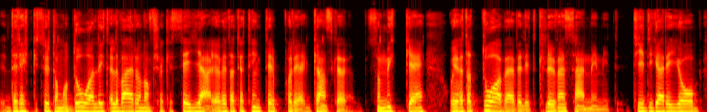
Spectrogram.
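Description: A man's voice: medium pitch, steady tone, hardly any pauses, darkish tone, no room sound, studio quality. A man, a podcast guest, telling a personal story in a casual, rambling way with lots of fillers and restarts.

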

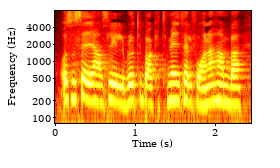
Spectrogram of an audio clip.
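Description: A woman's voice: mid-range voice, flat delivery, warm tone. A young woman from Sweden chatting casually, animatedly retelling a story and quoting people.

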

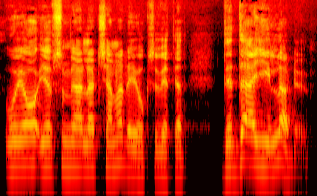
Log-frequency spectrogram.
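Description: A man, a comedian, telling stories in a casual podcast chat, animated and full of restarts. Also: a little high. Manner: animated storytelling with frequent restarts. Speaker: comedian guest.

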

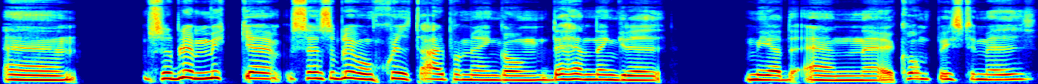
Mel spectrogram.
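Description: A young woman from Sweden tells a story in a loose, slangy podcast chat. Her voice has a gravelly fry, recorded dry and close on the mic. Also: medium pitch, steady tone, warm tone, dry recording. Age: young adult. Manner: storytelling, chatty with slang and swearing. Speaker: podcast co-host. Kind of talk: casual chat.

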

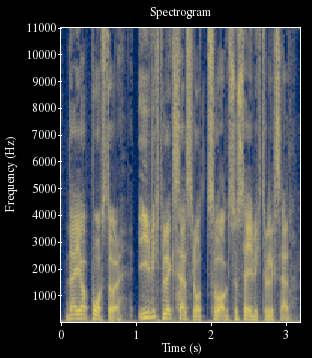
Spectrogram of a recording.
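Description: A young man co-hosting a podcast, telling a story in a lively, mock-dramatic way. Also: medium pitch, no room sound, clean studio sound. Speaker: podcast co-host. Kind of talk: casual chat.

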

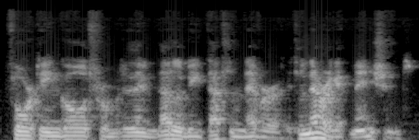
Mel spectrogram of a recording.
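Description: A man's voice: on the low side, steady tone, brisk. A man with a west of Ireland accent chatting casually about sport in a rambling, self-correcting way. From Sligo, west of Ireland. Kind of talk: casual football discussion.

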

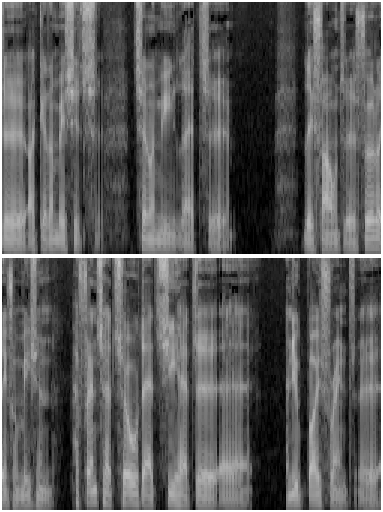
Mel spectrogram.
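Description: An older man, a former detective, recounting a police case haltingly with frequent hesitations. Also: low voice, creaky, darkish tone, no room sound, studio quality. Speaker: former detective superintendent, interviewee.

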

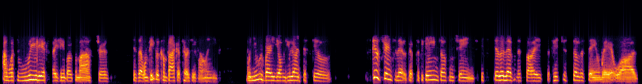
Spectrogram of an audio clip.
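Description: Creaky Munster Irishwoman on a tinny line. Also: fairly low pitch, a little fast, no echo. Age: 50s. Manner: chatty, emphatic repetition. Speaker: podcast guest, Masters hockey player. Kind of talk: casual interview.

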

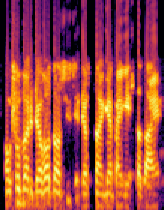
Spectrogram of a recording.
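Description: A man co-hosting a casual sports podcast, giving short replies and relaxed asides. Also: medium pitch, dry recording, low-quality recording. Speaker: podcast co-host.

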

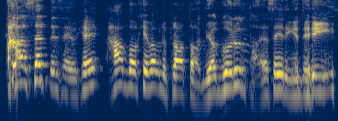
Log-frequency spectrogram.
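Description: A young man co-hosting a casual chat, telling a story animatedly and acting out both sides of a conversation. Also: on the high side. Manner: animated, quotes himself and others in quick bursts. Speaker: podcast co-host.

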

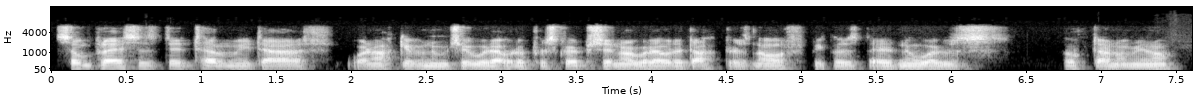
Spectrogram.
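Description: Speaking a little fast with little pitch movement, this anonymous male radio guest is matter-of-fact and plain, peppering his speech with "like" and "you know." A distortion filter disguises his voice and makes it deep, and the audio is dull lo-fi.

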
